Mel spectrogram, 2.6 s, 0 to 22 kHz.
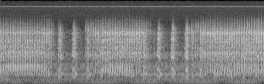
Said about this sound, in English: Now that we have mixed this for 30 seconds, we'll disengage the clutch and vibrate to get the material down from the side of the can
